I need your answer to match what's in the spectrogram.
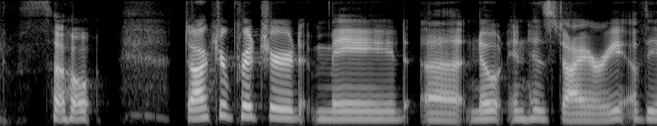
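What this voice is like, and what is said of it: Usual voice. Nothing is said of it.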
